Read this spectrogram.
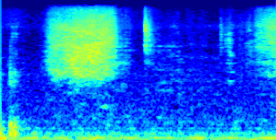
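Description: Dice rattle in a hand.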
